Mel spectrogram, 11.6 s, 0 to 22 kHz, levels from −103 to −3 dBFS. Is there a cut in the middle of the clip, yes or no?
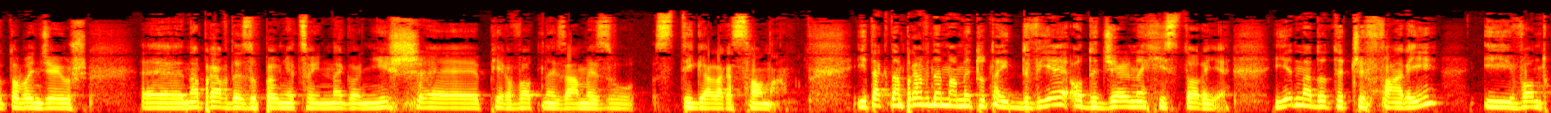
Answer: no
